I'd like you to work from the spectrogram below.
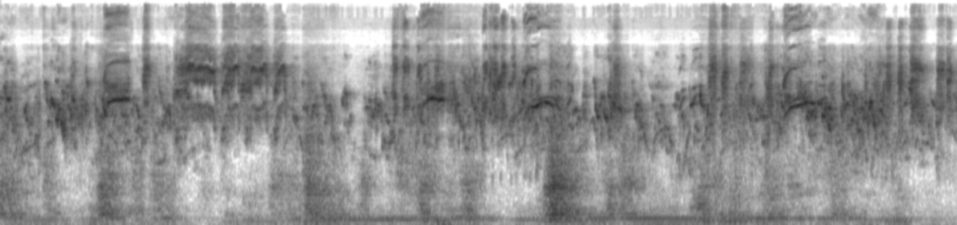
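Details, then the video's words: Caged canaries singing while hopping about, recorded by a fixed camera within the cage in summer; bursts of high whistled trills and chirps come in waves separated by brief quieter gaps. "Canaries Singing and Playing in Their Cage"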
